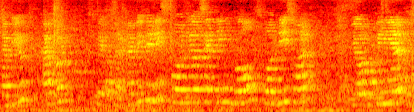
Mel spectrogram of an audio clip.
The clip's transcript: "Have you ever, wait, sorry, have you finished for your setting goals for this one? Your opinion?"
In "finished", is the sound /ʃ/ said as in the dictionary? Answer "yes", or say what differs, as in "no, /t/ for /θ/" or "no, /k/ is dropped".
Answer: no, /s/ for /ʃ/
